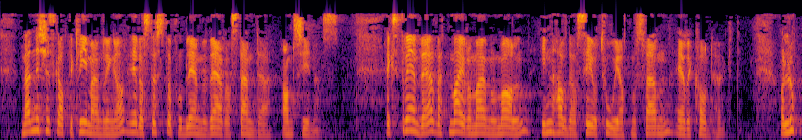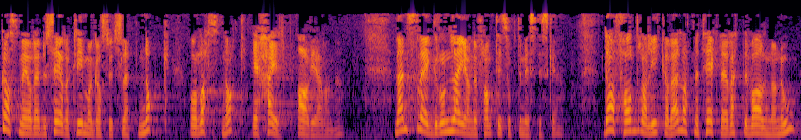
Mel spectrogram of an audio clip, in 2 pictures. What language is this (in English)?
Norwegian Nynorsk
